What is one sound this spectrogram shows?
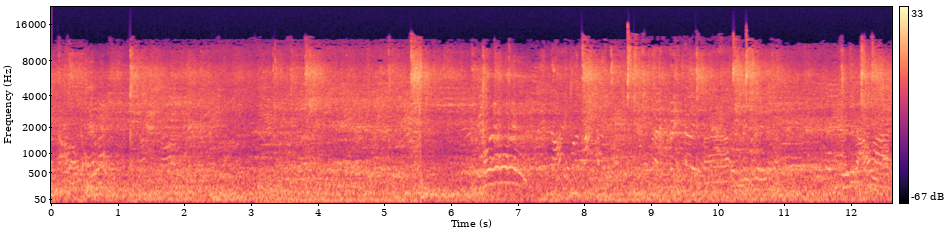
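A crowd of players chatters in the background.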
